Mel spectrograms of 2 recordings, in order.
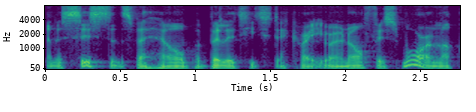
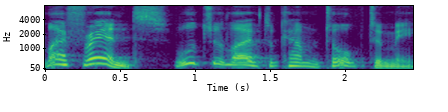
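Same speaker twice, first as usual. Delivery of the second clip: slight put-on Russian accent, pitched very high; 13 semitones higher than usual. As a therapist inviting a friend to come and talk, use a slight Russian accent. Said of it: "I've gone with interesting slight Russian accent".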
